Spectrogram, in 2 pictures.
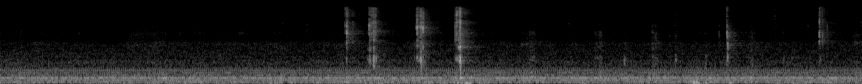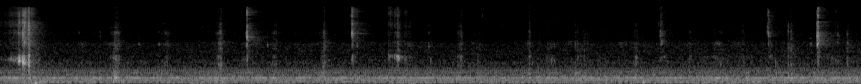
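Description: Close-up eating sounds of chicken eaten by hand: scattered short wet clicks and smacks of biting and chewing, the loudest about nine seconds in, over a steady low hum.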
